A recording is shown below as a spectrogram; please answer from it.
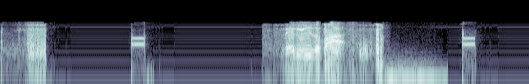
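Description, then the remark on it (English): Two separate touch-tone beeps from a phone keypad as a phone number is dialed to make a phone call, each a short steady dual-pitched tone, spaced a few seconds apart while a man speaks briefly between them. “Hey, I got to jump to make a phone call.”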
